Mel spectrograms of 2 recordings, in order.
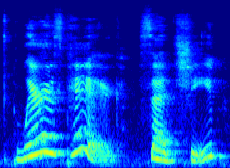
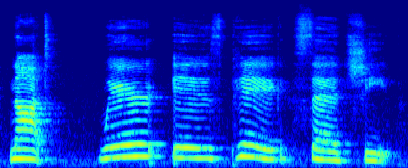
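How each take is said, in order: First: It is read with lively, expressive intonation. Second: It is read flatly, like a robot. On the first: The speaker calls it right. "I want to say" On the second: The speaker calls it wrong. "I'm not going to read it like a robot"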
